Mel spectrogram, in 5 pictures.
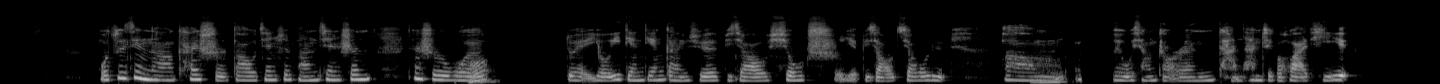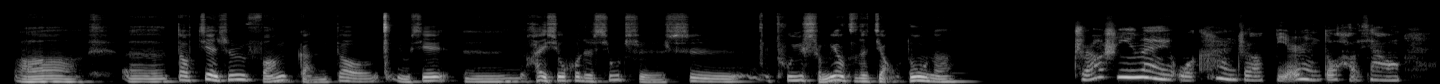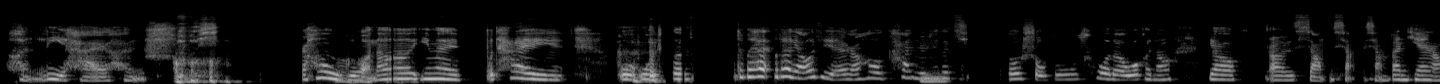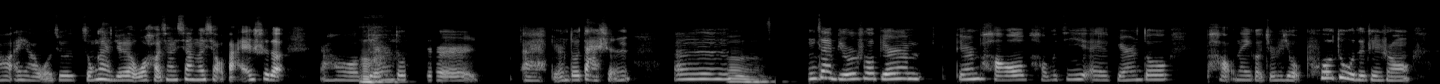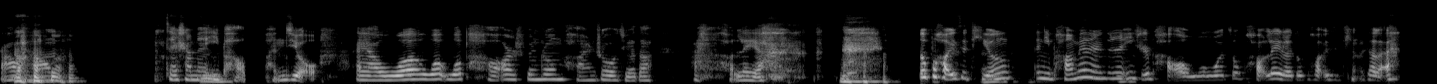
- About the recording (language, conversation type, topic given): Chinese, advice, 在健身房时我总会感到害羞或社交焦虑，该怎么办？
- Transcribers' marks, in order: surprised: "哦？"; teeth sucking; tsk; tsk; other background noise; laugh; laugh; laugh; laugh; laugh; laughing while speaking: "停下来"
